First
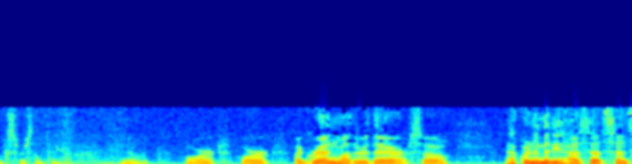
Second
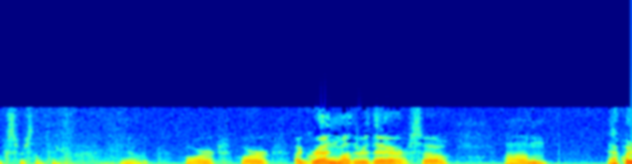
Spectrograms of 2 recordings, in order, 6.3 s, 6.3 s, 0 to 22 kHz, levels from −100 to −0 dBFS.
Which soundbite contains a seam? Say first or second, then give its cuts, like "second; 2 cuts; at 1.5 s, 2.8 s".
first; 1 cut; at 5.0 s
